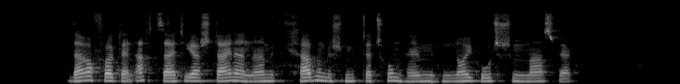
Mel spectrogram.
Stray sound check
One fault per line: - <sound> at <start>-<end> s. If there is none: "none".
none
